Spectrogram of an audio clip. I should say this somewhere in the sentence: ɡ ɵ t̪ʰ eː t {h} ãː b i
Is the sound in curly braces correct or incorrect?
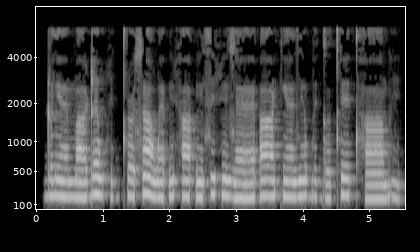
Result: correct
